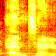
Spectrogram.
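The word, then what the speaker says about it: Entei: Oh, Ente. That's correct. Yes, I've heard it pronounced that way.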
